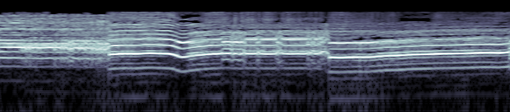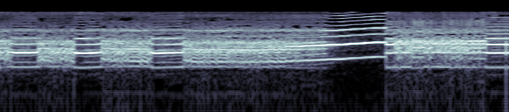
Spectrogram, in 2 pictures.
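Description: A person screaming in long, drawn-out cries, the pitch dipping about two seconds in, then one long cry slowly rising for about five seconds.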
